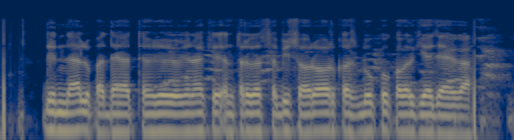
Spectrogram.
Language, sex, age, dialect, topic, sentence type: Hindi, female, 25-30, Hindustani Malvi Khadi Boli, banking, statement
